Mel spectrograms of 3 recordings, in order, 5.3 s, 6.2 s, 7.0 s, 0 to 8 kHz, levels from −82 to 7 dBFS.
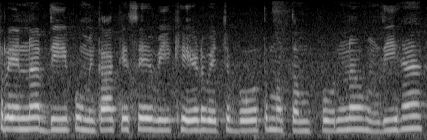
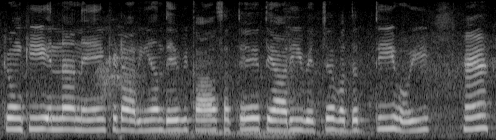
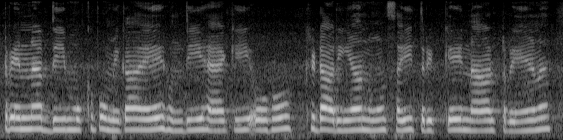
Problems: constant background noise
